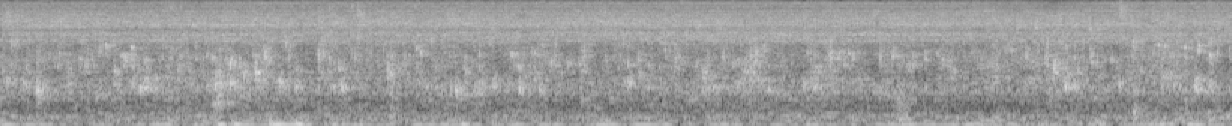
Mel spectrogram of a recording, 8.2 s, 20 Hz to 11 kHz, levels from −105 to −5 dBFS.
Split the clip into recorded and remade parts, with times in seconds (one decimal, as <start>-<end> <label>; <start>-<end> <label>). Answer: 0.0-6.5 recorded; 6.5-7.2 remade; 7.2-8.2 recorded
